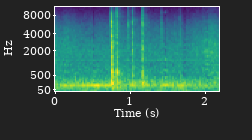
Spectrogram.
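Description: A computer keyboard clicks faintly as someone types while setting a custom spreadsheet cell format. A brief cluster of a few sharp taps gives way to softer scattered ones over a low steady hum.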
